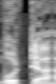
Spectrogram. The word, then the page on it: muta: Mi'gmaq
